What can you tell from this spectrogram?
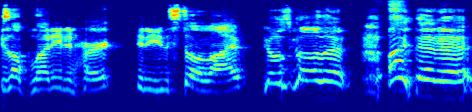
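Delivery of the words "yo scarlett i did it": high, very slow, drawn-out yell. Imagining the bloodied character after the mission: imitating Rocky Balboa yelling. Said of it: "I can just imagine him yelling out".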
